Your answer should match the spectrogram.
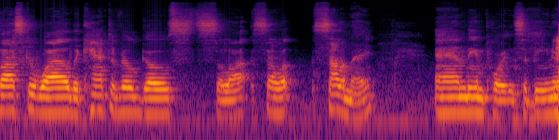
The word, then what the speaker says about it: Salome: the Trials of Oscar Wilde, The Canterville Ghost, Salome, and The Importance of Being Earnest. You have to say it like Gloria Swanson says it. Salome.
